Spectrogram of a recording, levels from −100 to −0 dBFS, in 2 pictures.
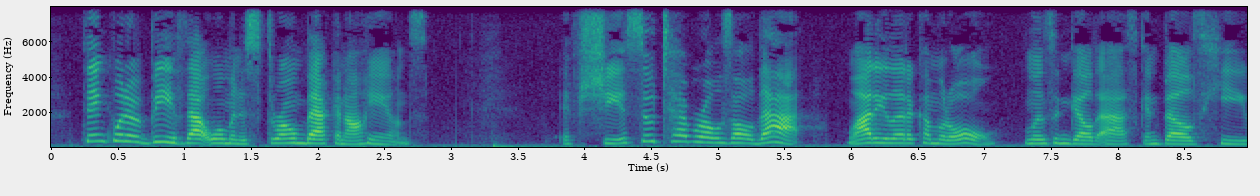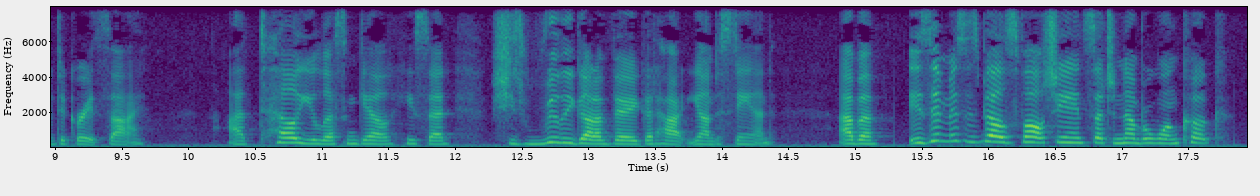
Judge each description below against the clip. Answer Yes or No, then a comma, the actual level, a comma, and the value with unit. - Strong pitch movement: No, average, 4.8 semitones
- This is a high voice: Yes, high, 235 Hz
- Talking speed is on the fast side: Yes, fast, 220 wpm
